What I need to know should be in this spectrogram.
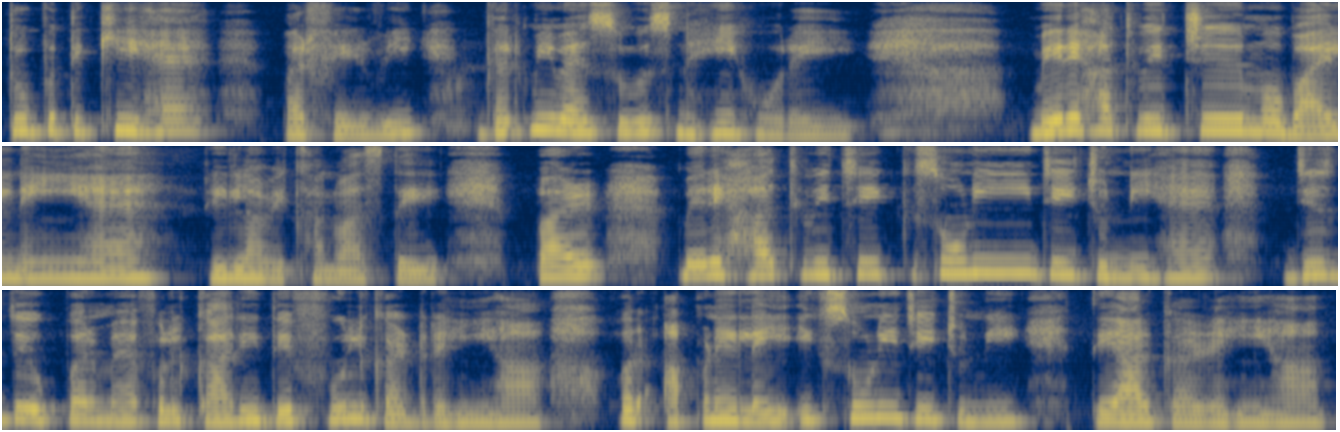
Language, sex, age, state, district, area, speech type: Punjabi, female, 30-45, Punjab, Jalandhar, urban, spontaneous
